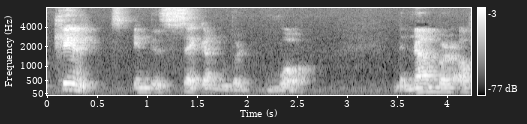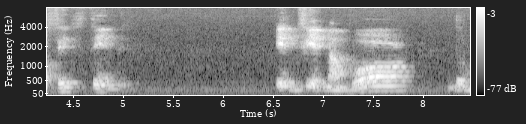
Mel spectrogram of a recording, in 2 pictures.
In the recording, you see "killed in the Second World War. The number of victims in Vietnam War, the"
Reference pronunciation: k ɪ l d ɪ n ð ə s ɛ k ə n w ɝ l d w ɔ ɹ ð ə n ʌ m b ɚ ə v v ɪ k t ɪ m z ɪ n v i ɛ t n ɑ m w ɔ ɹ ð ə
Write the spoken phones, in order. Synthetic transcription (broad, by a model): k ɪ l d ɪ n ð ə s ɛ k ə n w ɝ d w ɔ ɹ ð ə n ʌ m b ɚ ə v f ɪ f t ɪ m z ɪ n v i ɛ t n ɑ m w ɔ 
